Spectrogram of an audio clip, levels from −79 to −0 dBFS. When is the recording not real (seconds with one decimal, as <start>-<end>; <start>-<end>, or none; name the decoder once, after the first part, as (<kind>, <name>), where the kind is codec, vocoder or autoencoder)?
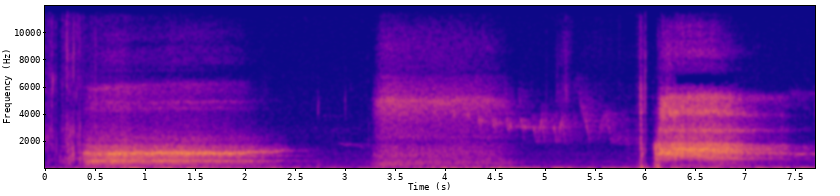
5.8-6.3 (codec, HILCodec)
